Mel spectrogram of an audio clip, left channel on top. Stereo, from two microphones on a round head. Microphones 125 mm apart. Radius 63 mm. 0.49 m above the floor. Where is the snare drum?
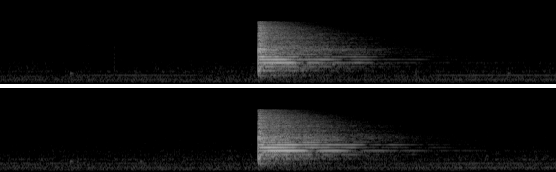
20° left (ahead or behind), 2.5 m.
